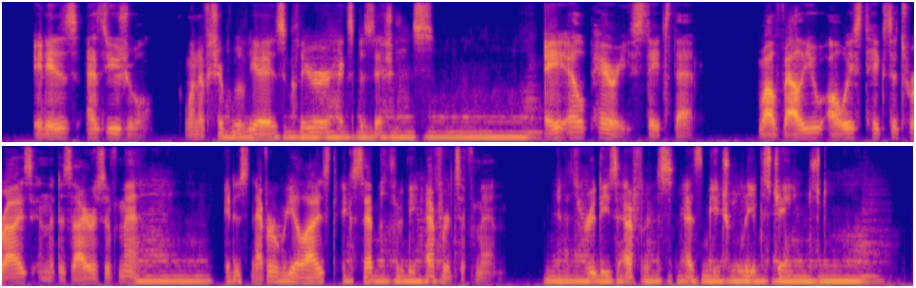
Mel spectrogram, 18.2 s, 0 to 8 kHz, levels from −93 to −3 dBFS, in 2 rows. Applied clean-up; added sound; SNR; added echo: neural diffusion model UNIVERSE++.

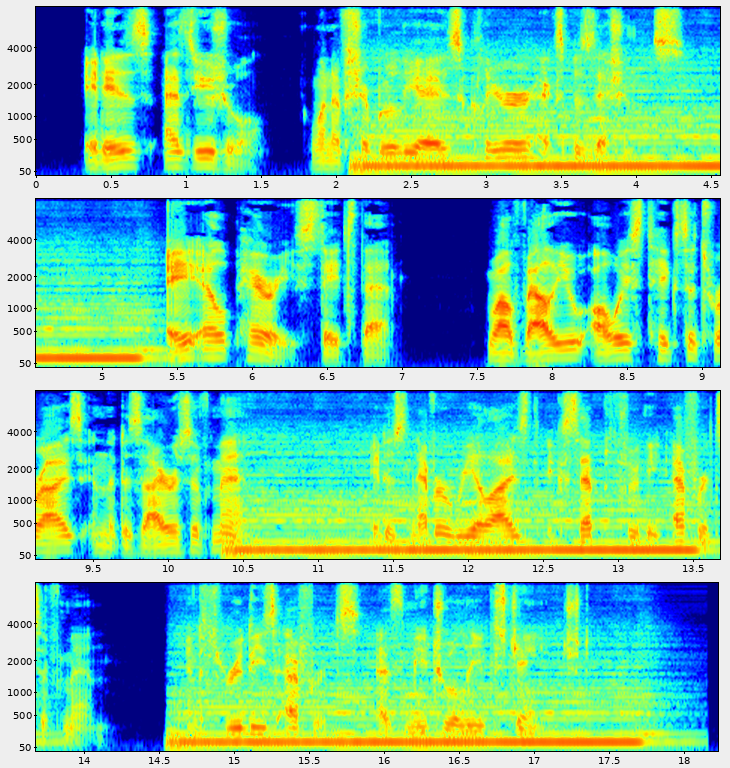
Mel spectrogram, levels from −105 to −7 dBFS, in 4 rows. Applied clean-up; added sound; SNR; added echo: none; Engine / Domestic sounds, home sounds; 0 dB; none.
